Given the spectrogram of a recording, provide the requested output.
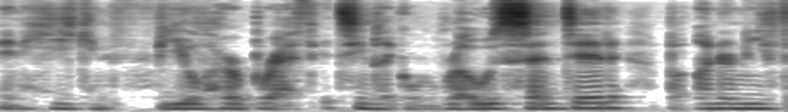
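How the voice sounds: Here the reading voice is natural.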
